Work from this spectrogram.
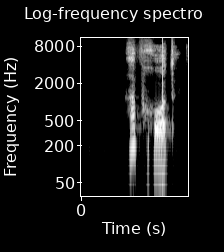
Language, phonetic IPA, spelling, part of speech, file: Russian, [ɐpˈxot], обход, noun, Ru-обход.ogg
- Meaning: 1. round 2. roundabout way, detour 3. turning movement 4. evasion, circumvention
